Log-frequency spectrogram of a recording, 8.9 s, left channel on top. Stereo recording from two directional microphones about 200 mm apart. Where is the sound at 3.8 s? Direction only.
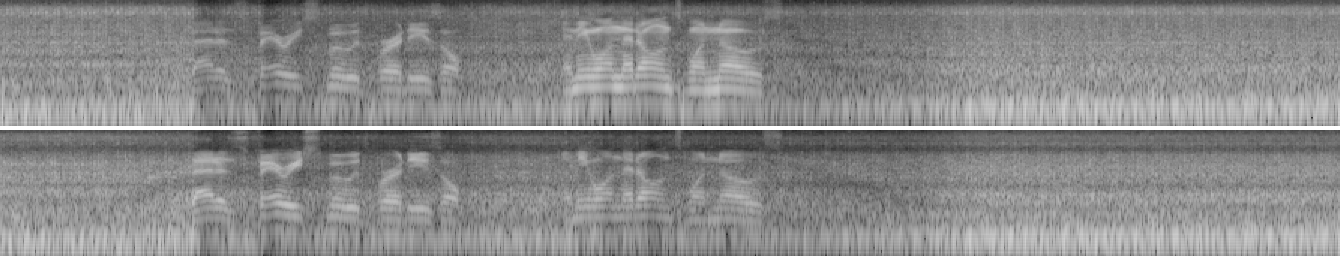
30° left (ahead or behind).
